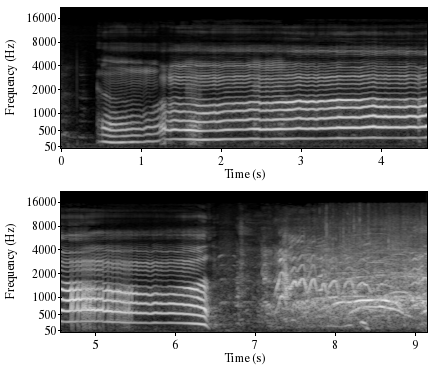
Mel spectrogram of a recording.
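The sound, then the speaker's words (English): A person imitates a cow moose call: one long, nasal, drawn-out bellow that starts low, rises and holds for several seconds, then drops off, followed by laughter and chatter. “And a cow moose, whatever, and then I kind of, Dad said it was kind of like a bell shape.”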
